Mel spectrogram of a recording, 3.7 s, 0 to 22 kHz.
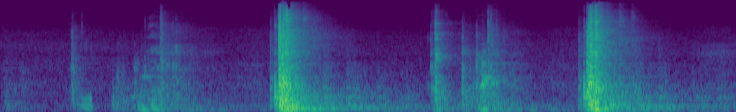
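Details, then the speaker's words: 1969 Dodge Coronet 500 sedan, driver's side door closing: a softer clunk before the latch mechanism moves and the main slam; the door is worn, sagging and needs reshimming. "It's making a clunk before that latching mechanism moves. Now, once again, that's because the guy who owned this did didn't really use the other doors. That door is worn out."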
